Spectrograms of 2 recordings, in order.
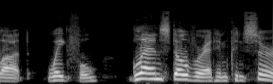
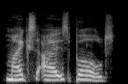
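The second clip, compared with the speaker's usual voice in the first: ordinary delivery, nothing marked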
